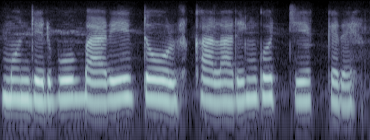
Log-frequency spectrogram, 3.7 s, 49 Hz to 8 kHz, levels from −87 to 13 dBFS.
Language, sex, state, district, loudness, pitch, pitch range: Chakma, female, Tripura, Unakoti, -14 LUFS, 210 Hz, 200-220 Hz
